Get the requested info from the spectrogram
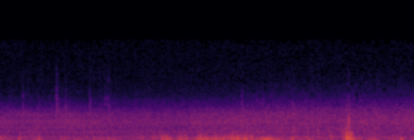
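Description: Outdoor ambience of steady wind noise on the microphone over a low rumble, with a short sharp knock about three and a half seconds in.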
